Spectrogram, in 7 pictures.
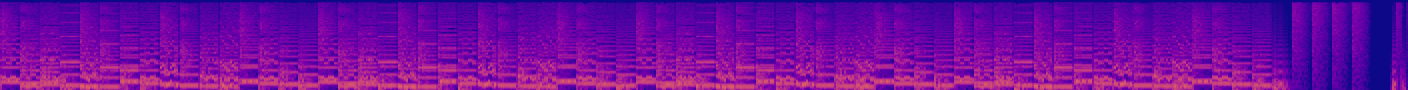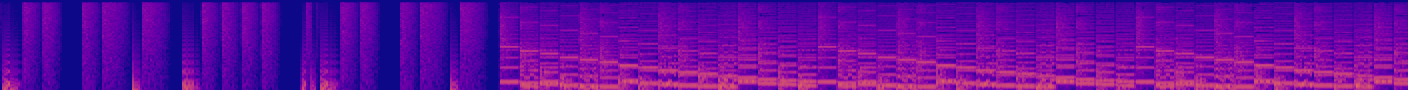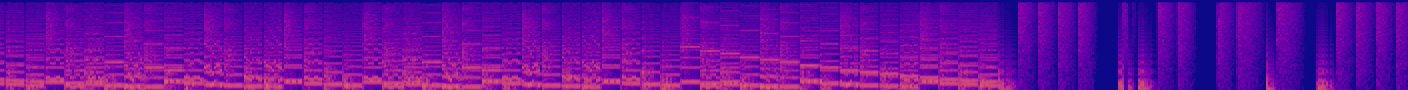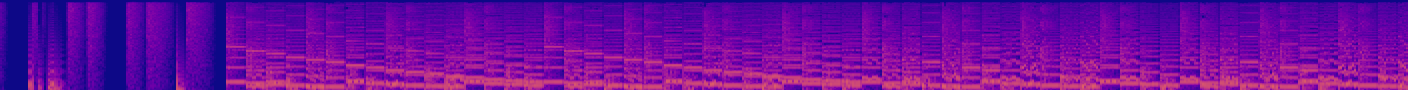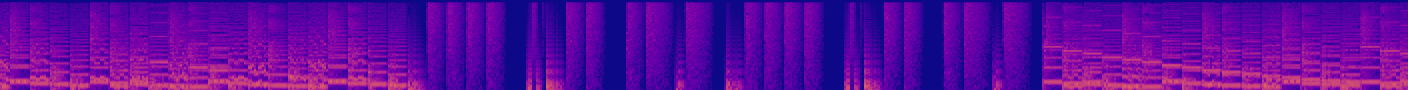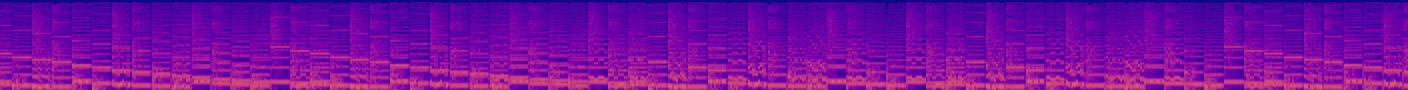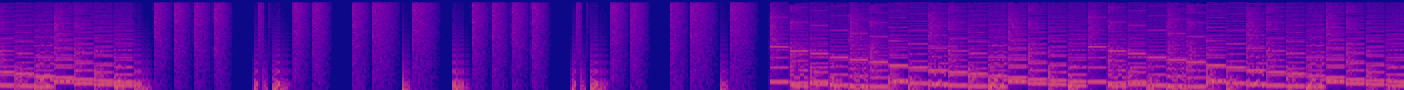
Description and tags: Cool Techno
I made it using ModBox. It possibly could be good for a video theme or something like that. though it sounds a LOT like my other ones.
Thanks!
TLR, TheLowerRhythm, VST, beep, beeping, digital, electromechanics, glitch, harsh, lo-fi, mechanical, robotics, weird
